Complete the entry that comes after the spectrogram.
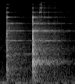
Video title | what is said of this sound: Top RC - Lightning V2 - 1.5m Sail Plane - Unbox, Build, Radio Setup & Maidens | you can hear it sounds like glass. Okay, hear that? That's a carbon fiber rod. If it was uh fiberglass, it would be more dull sounding.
